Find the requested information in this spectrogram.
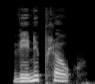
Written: vendeplov

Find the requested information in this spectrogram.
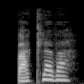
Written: baklava

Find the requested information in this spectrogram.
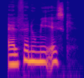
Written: alfanumerisk

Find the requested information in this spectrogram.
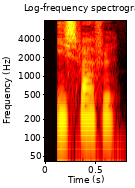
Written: isvaffel

